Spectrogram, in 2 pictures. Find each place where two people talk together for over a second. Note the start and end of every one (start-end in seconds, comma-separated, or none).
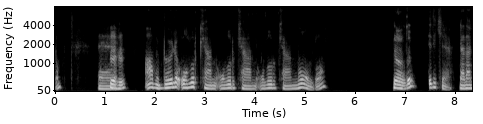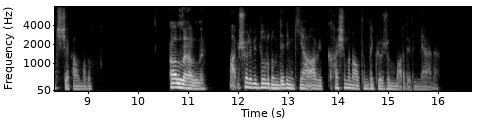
none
